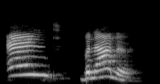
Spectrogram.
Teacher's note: I'm approaching full stop already so I need to change from rising to falling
